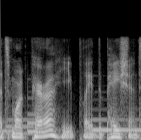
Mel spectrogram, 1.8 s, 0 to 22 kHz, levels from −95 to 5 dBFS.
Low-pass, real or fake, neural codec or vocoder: 7.2 kHz; real; none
